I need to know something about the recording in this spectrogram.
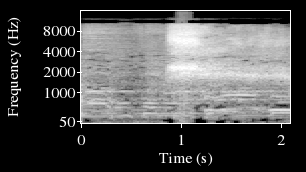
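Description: Music playing from a television, recorded off the TV speaker, with a sharp hissing burst about a second in.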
